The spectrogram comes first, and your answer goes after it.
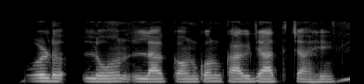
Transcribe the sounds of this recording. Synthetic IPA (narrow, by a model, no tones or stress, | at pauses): bolɖlonlakaunkonkaɡd͡ʑat̪t͡ɕaɦe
